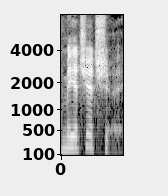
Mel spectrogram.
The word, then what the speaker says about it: Miocic: says it one way he says me a Chooch it's good it's Mia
